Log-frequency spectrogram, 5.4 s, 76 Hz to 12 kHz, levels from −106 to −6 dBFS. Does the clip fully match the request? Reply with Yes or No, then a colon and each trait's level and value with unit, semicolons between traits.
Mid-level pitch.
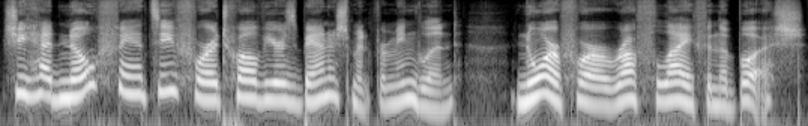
No: high, 220 Hz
